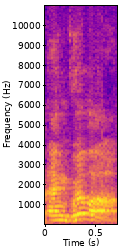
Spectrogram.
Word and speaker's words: Anguilla: havens first we have anguilla yeah that's how you pronounce it named after the spanish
